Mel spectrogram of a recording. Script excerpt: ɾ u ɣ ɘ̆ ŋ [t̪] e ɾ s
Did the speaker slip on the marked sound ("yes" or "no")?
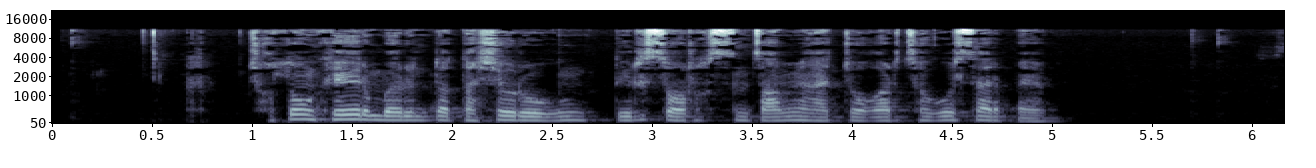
no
